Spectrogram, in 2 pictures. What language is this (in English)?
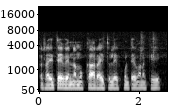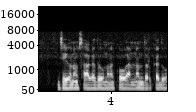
Telugu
